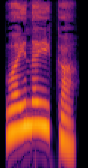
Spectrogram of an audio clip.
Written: ವೈನಾಯಕ

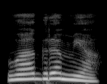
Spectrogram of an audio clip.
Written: ವಾಗ್ರಮ್ಯ

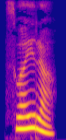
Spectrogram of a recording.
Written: ಸ್ವೈರ

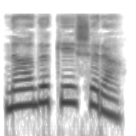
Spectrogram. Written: ನಾಗಕೇಶರ

